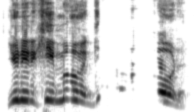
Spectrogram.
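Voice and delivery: high, loud mock cop order; imitating the cop. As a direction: order her off the street. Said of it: "the police officer comes up".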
